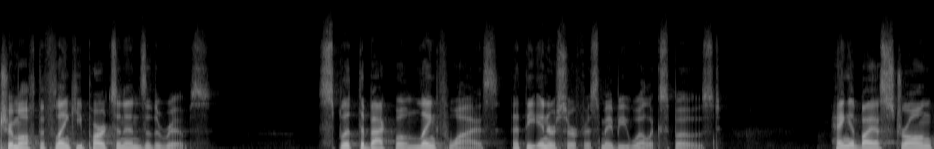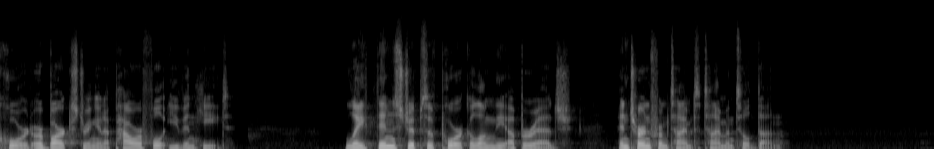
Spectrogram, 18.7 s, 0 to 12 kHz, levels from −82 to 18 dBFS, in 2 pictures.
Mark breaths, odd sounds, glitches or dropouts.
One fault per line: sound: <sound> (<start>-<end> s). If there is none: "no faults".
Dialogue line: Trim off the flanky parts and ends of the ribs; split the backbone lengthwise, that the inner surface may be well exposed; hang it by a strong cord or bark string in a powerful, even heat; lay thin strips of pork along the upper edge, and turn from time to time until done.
no faults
